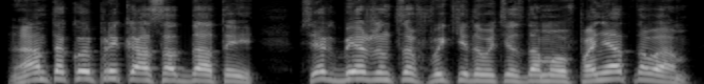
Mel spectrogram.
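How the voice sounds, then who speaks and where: Guy voicing a rude cossack yelling orders, high-ish, dry sound. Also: normal speed, no echo, lightly acted. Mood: shouting. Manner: shouting orders. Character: rude armed Cossack soldier, loud and brash.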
